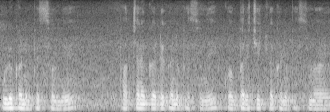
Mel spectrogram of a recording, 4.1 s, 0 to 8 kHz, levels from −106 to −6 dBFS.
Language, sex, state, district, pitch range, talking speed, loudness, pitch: Telugu, male, Andhra Pradesh, Srikakulam, 105-115 Hz, 115 wpm, -18 LUFS, 105 Hz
